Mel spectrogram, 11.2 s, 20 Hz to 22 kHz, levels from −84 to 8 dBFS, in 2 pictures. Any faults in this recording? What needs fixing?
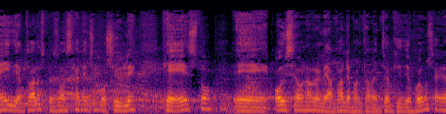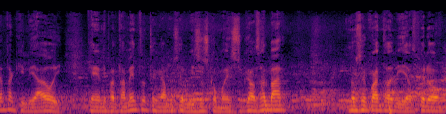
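A corrupt frame decoded at 0.59 s: flipped bits in a couple of compressed frames were played anyway, so misread gains and codes scattered energy into wrong frequencies, giving a brief, faint glitch peaking around -45 dBFS. Fix it with checksums on each frame so damaged ones are concealed or resent instead of decoded.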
